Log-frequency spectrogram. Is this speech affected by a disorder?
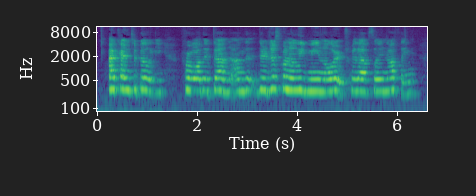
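Yes: cerebral palsy.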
